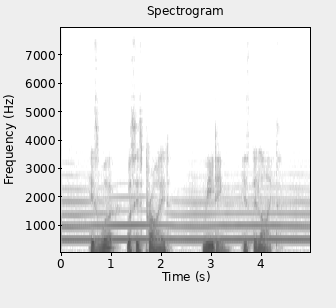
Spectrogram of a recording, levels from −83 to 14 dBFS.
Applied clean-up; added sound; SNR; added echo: none; Wind instrument, woodwind instrument; 9 dB; none.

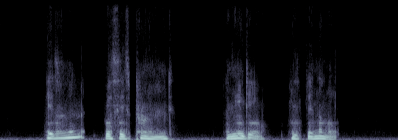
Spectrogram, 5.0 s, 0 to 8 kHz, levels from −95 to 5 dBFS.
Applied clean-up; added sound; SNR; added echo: neural diffusion model UNIVERSE++.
